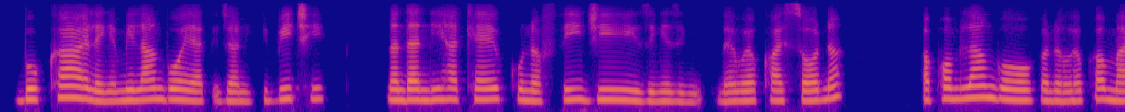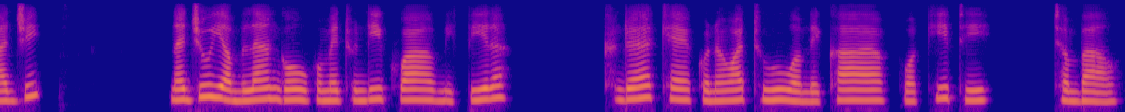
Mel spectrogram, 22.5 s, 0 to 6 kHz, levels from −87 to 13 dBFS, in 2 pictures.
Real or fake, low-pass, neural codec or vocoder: fake; 5.4 kHz; codec, 16 kHz, 0.2 kbps, FocalCodec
